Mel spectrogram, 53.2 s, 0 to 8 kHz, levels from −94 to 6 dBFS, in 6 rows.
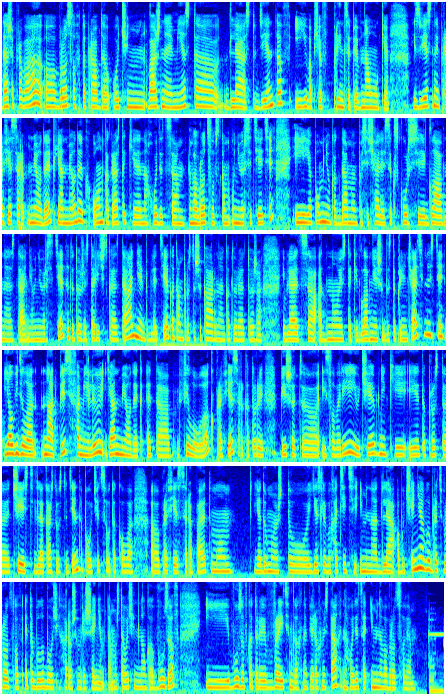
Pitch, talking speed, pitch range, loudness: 190 Hz, 130 wpm, 180-210 Hz, -26 LUFS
